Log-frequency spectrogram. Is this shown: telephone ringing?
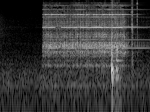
yes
